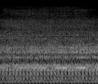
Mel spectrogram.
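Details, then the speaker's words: Suction machine being tested, small bottle screwed in before switching on: continuous motor drone of the machine running normally. "to use this machine you need to screw the small bottle into this area so then when you turn it on"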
